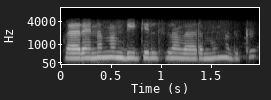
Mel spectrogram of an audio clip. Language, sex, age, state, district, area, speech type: Tamil, female, 18-30, Tamil Nadu, Tiruchirappalli, rural, conversation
